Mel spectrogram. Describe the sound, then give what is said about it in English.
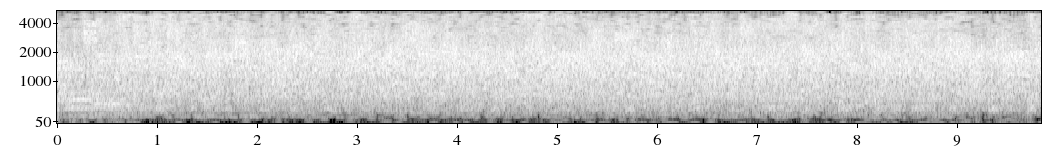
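Sustained applause from a sizable audience for the panel, a dense, steady wash of many hands clapping at once, loud and continuous for the full ten seconds with no voices standing out. “And give a round of applause, please, to the panel, as well as Michael Lewis, who did leave early.”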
